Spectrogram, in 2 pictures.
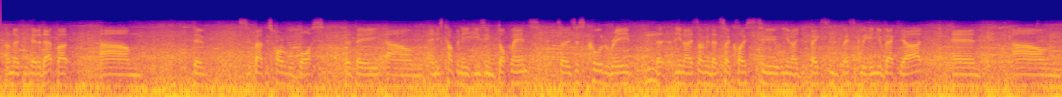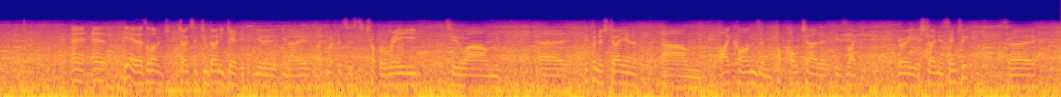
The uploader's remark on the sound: talks to the punters at Oz Comic-Con in Melbourne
